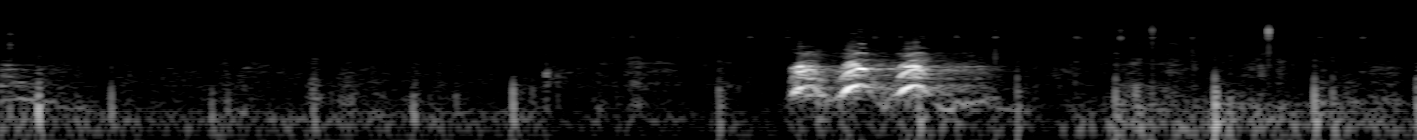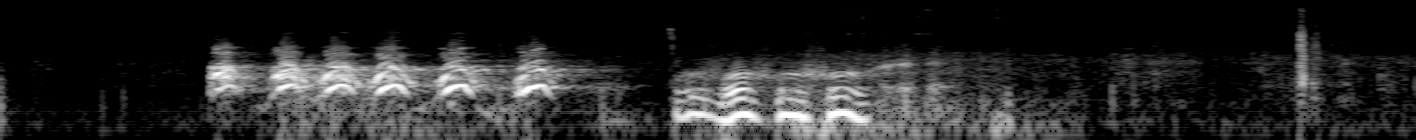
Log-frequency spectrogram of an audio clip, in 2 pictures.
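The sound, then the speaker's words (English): A red dog on the other side of a fence barks in two bursts: a short flurry of yelps, a pause, then a longer run of rapid, insistent barks and howling yips, moderately loud and slightly muffled. “A red dog on the other side of the fence.”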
